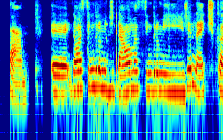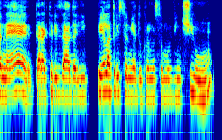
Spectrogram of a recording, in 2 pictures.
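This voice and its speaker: The woman's fairly high voice moves at a moderate pace, its pitch varying in an ordinary way. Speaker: doctor specializing in sleep. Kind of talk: interview explanation. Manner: loud. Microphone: poor headset audio at first.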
